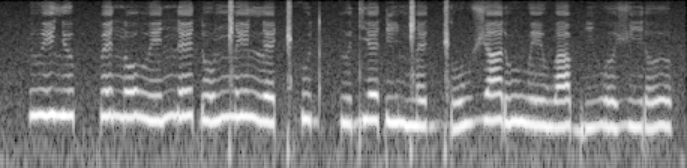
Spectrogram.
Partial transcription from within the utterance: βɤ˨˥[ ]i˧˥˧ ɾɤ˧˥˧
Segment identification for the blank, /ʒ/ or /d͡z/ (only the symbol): ʒ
